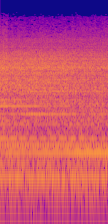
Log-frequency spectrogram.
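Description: Black metal recording ending on a distorted guitar chord left to ring: one steady, unbroken drone with a single held note strongest, with no drums or picking.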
